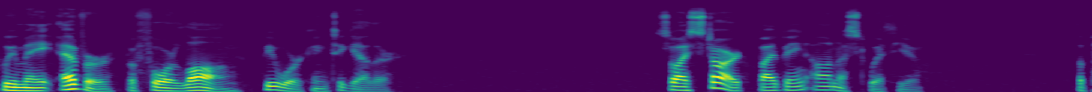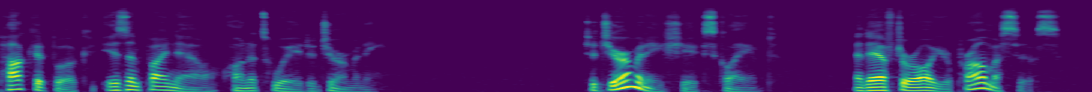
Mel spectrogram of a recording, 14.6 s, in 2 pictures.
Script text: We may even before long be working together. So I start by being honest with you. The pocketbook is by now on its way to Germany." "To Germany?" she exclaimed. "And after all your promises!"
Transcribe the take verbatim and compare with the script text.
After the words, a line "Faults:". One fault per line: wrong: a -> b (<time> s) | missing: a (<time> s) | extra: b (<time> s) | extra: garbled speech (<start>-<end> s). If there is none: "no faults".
We may ever before long be working together. So I start by being honest with you. The pocketbook isn't by now on its way to Germany." "To Germany?" she exclaimed. "And after all your promises!"
Faults:
wrong: even -> ever (0.4 s)
wrong: is -> isn't (8.0 s)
